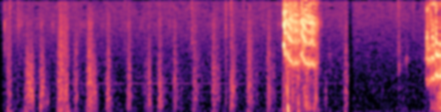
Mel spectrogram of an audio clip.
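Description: Sped-up audio from a fast-forwarded screen recording: a quick run of faint ticks, then near the end a brief loud, high-pitched squeaky chirp like chipmunk-pitched voice.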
